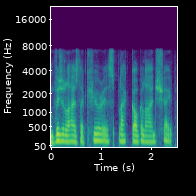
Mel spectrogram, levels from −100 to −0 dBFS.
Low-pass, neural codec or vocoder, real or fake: 7.2 kHz; none; real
